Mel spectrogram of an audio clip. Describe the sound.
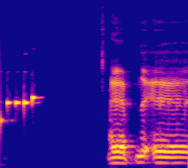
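A phone rings for an incoming call from a doctor, with a quick run of four bright electronic beeps rising slightly in pitch, followed by a short pause before someone starts talking.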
